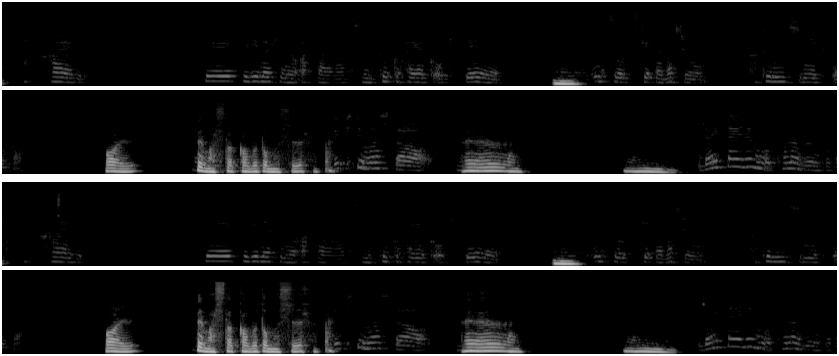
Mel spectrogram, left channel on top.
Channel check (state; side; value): normal; both; correlation 0.57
